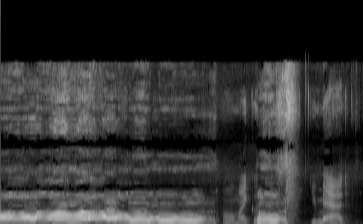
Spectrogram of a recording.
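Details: Koa, a Siberian Husky, whining and complaining because he wants to go for a walk: a long, sustained, tonal moan that swells and sags over about four seconds, then three short, rising-and-falling yowls separated by brief pauses.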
